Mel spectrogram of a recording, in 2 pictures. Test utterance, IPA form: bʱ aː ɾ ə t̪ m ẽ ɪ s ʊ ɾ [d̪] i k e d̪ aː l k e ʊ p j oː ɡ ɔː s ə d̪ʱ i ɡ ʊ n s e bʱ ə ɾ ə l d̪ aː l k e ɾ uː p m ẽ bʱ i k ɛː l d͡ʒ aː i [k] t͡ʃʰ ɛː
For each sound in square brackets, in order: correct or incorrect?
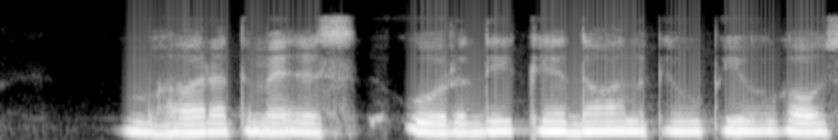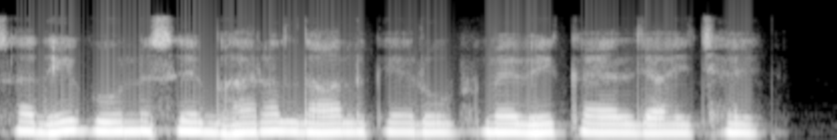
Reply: correct, incorrect: none

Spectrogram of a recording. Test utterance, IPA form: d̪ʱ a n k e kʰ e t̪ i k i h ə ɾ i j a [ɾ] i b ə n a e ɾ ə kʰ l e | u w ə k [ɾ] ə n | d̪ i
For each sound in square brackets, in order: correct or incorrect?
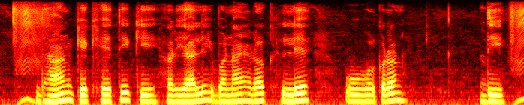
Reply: incorrect: l, correct

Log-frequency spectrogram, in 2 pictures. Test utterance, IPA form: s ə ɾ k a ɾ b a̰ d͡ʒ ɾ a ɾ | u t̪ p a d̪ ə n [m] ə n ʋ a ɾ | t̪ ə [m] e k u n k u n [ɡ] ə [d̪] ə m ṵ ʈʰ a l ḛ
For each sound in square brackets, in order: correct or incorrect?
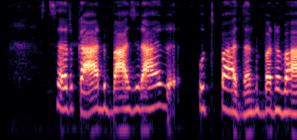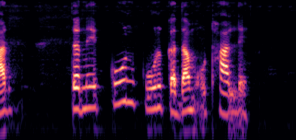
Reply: incorrect: b, incorrect: n, incorrect: k, correct

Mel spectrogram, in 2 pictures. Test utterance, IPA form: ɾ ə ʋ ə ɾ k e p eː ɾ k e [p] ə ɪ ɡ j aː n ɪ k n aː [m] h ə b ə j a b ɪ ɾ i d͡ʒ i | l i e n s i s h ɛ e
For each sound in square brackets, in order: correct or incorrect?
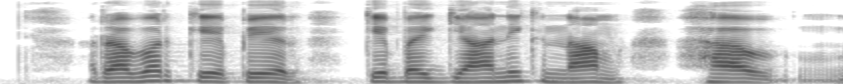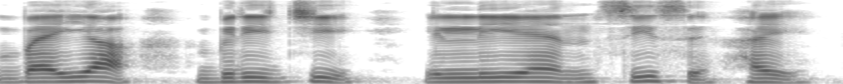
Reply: incorrect: b, correct

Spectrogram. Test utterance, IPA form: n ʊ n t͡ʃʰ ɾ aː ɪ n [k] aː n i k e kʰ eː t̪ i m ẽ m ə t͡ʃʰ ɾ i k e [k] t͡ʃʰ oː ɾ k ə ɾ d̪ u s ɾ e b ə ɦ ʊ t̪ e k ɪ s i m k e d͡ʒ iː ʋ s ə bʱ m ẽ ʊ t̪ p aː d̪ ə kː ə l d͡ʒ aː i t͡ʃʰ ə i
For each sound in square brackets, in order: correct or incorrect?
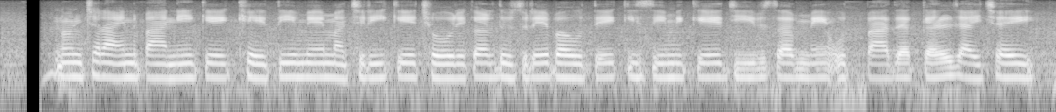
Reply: incorrect: p, incorrect: none

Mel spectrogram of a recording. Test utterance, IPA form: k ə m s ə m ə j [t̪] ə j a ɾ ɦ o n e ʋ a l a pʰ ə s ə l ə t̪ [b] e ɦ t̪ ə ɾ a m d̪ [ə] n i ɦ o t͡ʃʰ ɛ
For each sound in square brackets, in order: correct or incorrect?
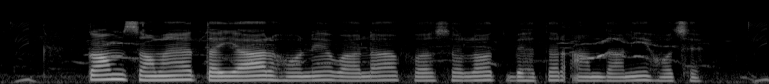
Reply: correct, correct, incorrect: a

